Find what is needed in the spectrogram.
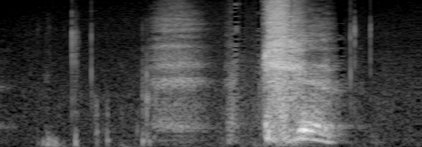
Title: heavy and loud sneezing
